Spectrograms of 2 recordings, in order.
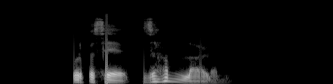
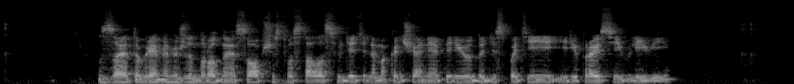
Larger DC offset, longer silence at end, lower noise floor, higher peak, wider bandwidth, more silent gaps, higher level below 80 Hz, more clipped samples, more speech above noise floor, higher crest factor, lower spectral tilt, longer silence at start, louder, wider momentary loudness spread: neither; about the same, 1.15 s vs 1.2 s; first, under -90 dBFS vs -67 dBFS; about the same, -8 dBFS vs -10 dBFS; second, 11 kHz vs 15.5 kHz; first, 1.32-1.40 s vs none; first, -54 dBFS vs -60 dBFS; neither; first, over 65 dB vs 37 dB; about the same, 20 dB vs 20 dB; first, -6.5 dB/octave vs -4.5 dB/octave; first, 0.75 s vs 0.05 s; first, -26 LUFS vs -30 LUFS; first, 9 LU vs 6 LU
